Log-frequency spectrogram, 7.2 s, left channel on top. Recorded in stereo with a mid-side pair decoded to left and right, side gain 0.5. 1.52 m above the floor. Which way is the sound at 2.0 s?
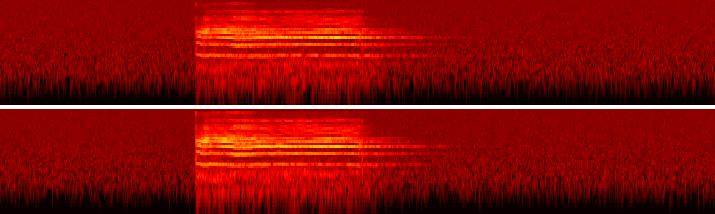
45° right.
